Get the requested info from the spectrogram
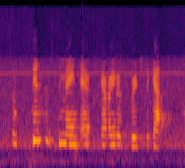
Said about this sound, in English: you're a little bit distant. Could you just get a little bit closer to the phone, maybe if it's on speaker? Maybe just take it off speaker?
